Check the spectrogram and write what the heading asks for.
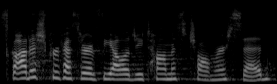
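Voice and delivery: ordinary delivery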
